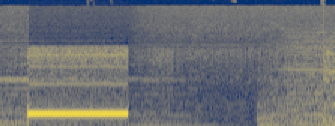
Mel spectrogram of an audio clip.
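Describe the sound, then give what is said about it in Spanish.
A telephone call coming in signals with a single steady electronic tone, loud and about a second long, then quieter sound follows. “Ahí entró la llamada”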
